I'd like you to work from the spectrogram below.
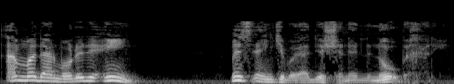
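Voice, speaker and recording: Storybook tailor: a man playing a gruff, stubborn old craftsman, gravelly and raspy, lo-fi. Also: mid-range voice, very animated, darkish tone, voice pushed up, full character voice. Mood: blunt. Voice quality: blunt, matter-of-fact. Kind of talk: audiobook character voice. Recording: dull lo-fi recording.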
